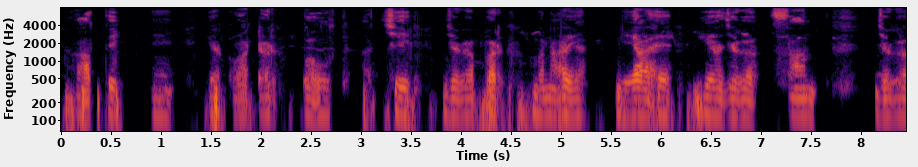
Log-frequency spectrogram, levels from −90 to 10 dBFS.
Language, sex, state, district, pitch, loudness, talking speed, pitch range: Hindi, male, Bihar, Lakhisarai, 115 Hz, -33 LUFS, 115 wpm, 115-120 Hz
